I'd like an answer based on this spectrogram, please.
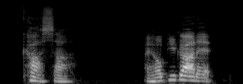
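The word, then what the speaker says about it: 傘: Anyway, it's pronounced kasa.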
